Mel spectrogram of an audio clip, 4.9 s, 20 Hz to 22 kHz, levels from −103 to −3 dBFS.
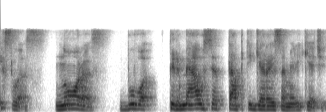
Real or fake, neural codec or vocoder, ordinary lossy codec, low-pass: real; none; Opus, 64 kbps; 7.2 kHz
